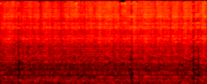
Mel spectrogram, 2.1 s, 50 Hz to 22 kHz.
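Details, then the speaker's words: Lionel prewar 229 locomotive motor, run on the bench after being dormant for years: thin, high-pitched whir with fine, rapid metallic chatter from the dry gearing; motor otherwise working. "you can hear that chattering that's because it's gonna dry but you don't want to do this too long"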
